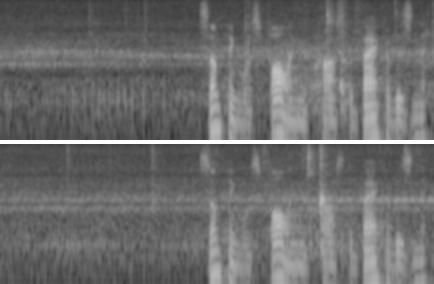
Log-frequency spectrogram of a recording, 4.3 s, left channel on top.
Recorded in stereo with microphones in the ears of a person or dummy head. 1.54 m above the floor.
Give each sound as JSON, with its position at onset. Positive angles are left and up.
{"t": 2.0, "sound": "a man speaking", "side_deg": 30, "distance_m": 0.9}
